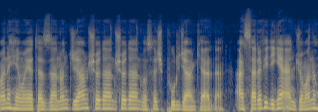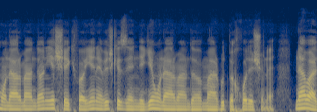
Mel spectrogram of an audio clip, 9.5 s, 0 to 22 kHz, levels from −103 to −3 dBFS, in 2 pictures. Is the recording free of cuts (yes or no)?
no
